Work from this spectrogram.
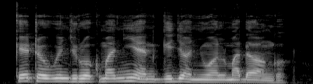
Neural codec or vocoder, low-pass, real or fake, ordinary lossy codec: none; 19.8 kHz; real; none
